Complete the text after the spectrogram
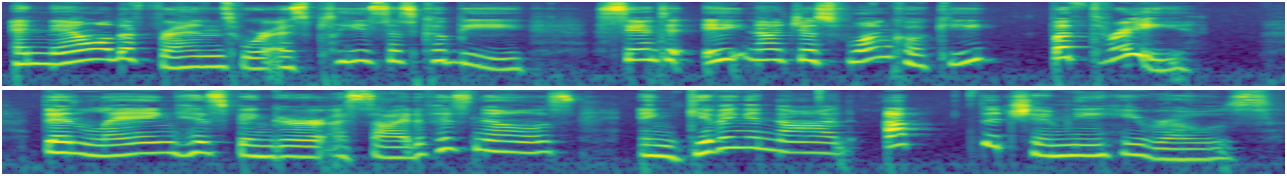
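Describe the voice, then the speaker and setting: A woman reading a rhyming children's story aloud in an expressive, unhurried, measured way. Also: high voice. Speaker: storybook reader.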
